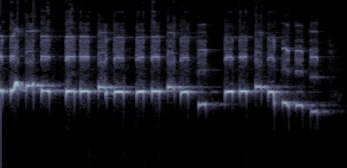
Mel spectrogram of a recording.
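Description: A Sicilian friscaletto flute plays a quick run of short, shrill, tongued notes close up and alone, with the melody stepping down toward the end.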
